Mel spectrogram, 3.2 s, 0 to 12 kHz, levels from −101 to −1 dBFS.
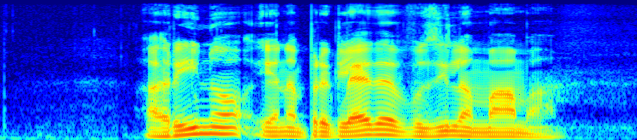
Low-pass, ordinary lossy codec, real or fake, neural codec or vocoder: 10.8 kHz; none; real; none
